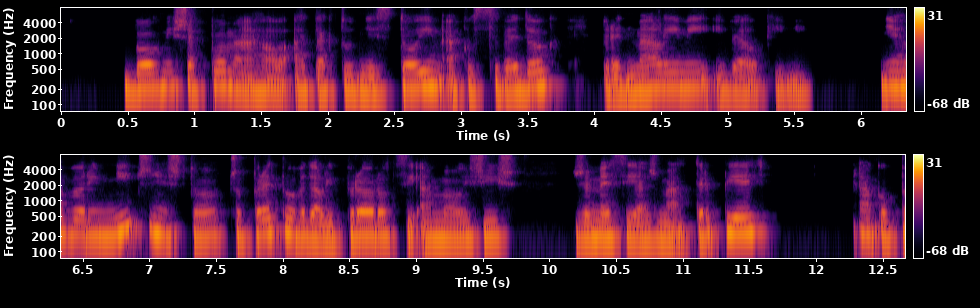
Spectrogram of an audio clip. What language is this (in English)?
Slovak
